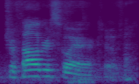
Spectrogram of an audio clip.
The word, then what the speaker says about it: Trafalgar Square: what we're here for that's welcome either polybag pronounced words first profile ger square say it with us Trafalgar Square our next one I was gonna I was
